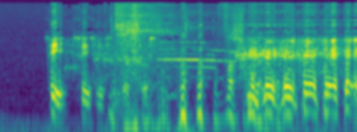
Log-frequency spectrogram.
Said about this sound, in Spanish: tienes que saludar a ese gallo que se oye ahí detrás de nuestra parte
